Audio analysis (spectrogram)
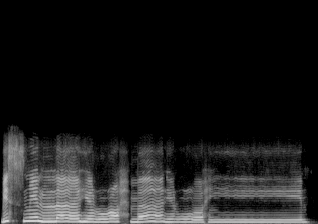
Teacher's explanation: Bismillahi, Allahnya jangan terlalu panjang, kemudian Rahmani, ma-nya jangan terlalu panjang juga. Kemudian Rahimnya diturunkan.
